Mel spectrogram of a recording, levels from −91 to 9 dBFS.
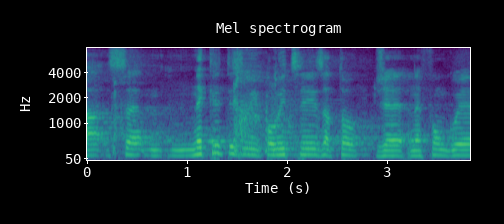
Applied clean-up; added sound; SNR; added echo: none; Cough; 14 dB; reverberation time 0.8 s.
